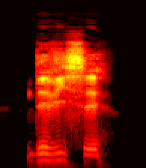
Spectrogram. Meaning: 1. to unscrew, undo 2. to remove (the lid from a container) 3. to lose one's grip and fall 4. to drop sharply, to plunge, to plummet
- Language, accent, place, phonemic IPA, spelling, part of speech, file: French, France, Lyon, /de.vi.se/, dévisser, verb, LL-Q150 (fra)-dévisser.wav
